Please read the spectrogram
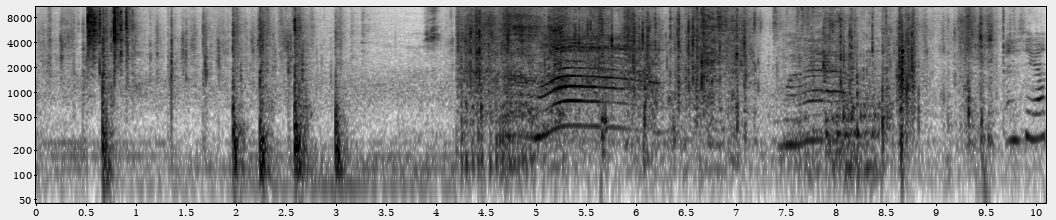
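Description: Cardboard shipping box being torn and pulled open by hand: a string of sharp rips and knocks over the first few seconds, then a longer stretch of noise with a bending, wavering pitch in the middle, and a shorter one near the end.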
